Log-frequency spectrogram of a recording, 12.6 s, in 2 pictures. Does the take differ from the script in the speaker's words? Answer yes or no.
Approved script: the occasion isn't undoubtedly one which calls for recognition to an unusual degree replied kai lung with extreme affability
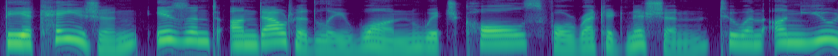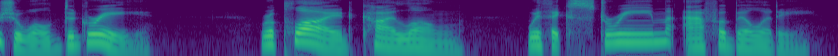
no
